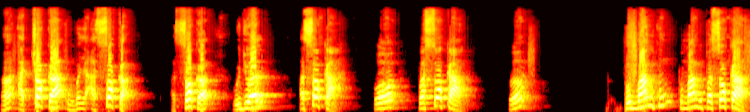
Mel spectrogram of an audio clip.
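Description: A man leads a spoken language lesson at an unhurried pace, his pitch rising and falling a lot. He drills pronunciation by saying each example word several times in a row. His first language is Manjaku. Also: expressive. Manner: slow, repeats words to drill pronunciation. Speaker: language teacher.

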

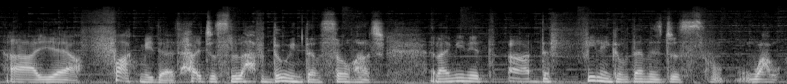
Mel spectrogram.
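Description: A man's voice: mid-range voice, slow pace, faint music behind. A young man giving an enthusiastic, casual first-person voice-over about his flight, swearing freely now and then. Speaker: paragliding vlogger.

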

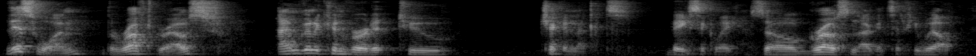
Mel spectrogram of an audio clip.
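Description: In an echoey recording from a small indoor room with hard walls, a middle-aged chef from Canada walks through an informal, homey cooking demonstration, explaining as he cooks. He speaks at a moderate pace in a fairly low, slightly mellow voice.

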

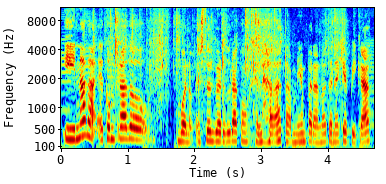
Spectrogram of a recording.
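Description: Soft music sits under a medium-pitched, darkish female voice that moves fairly quickly with even intonation. The speaker, a young vlogger with an accent from Spain, chats animatedly and mocks herself as she shows her shopping, filmed close-up on a handheld camera in a small home kitchen.

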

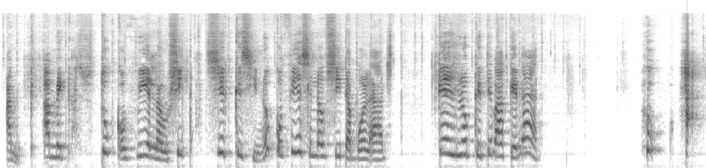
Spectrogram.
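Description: Woman, playful gameplay commentator, higher pitch, very animated. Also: fast. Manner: playful, bursts of exclamations and sound effects. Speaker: gaming youtuber.

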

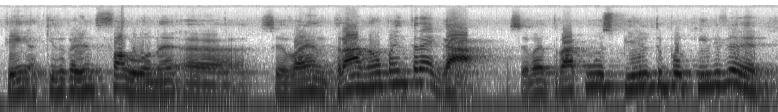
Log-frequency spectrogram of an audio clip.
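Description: Guy hosting a sports show, kinda high voice, reads scores steady. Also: fast talker, rough recording. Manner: steady, reads lists of results. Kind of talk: casual sports chat and results reading. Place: TV studio set. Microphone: lapel mic.

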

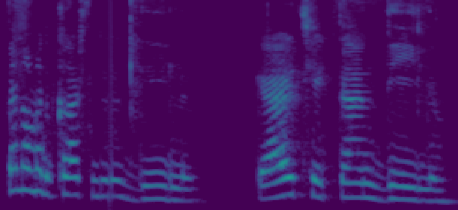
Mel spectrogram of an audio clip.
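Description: A young woman vlogs casually as she does her makeup, chatty and quick to lose her temper before she talks herself calm again. Her voice is mellow and warm, at a middle pitch. A faint hiss sits under the recording. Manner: chatty, quickly frustrated and self-soothing. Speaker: vlogger. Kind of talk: casual vlog chat while doing makeup.

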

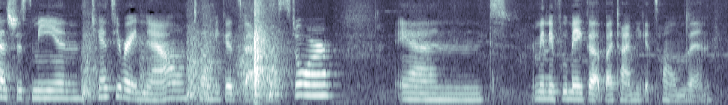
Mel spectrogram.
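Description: A woman's voice: fairly low pitch, slight background noise. A woman talks to her viewers in a loose, chatty vlog. She rambles from one thought to the next, with plenty of fillers along the way. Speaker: vlogger, mother. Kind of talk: casual vlog chat.

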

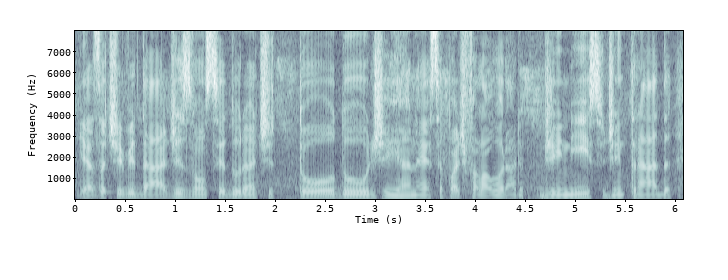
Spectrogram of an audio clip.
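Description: Speaking into a handheld reporter mic in a leafy outdoor yard, this Brazilian man in his thirties puts interview questions to someone. His mid-range voice keeps a steady tone and a moderate pace, and faint outdoor sounds can be heard behind him.

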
